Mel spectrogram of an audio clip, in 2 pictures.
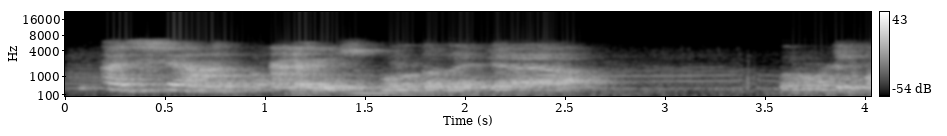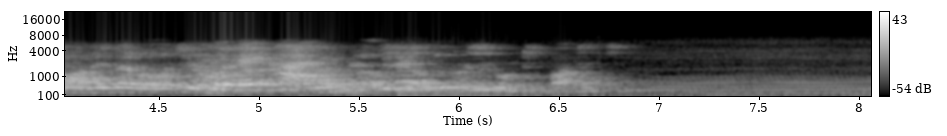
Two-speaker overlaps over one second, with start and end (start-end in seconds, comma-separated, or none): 4.7-5.9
